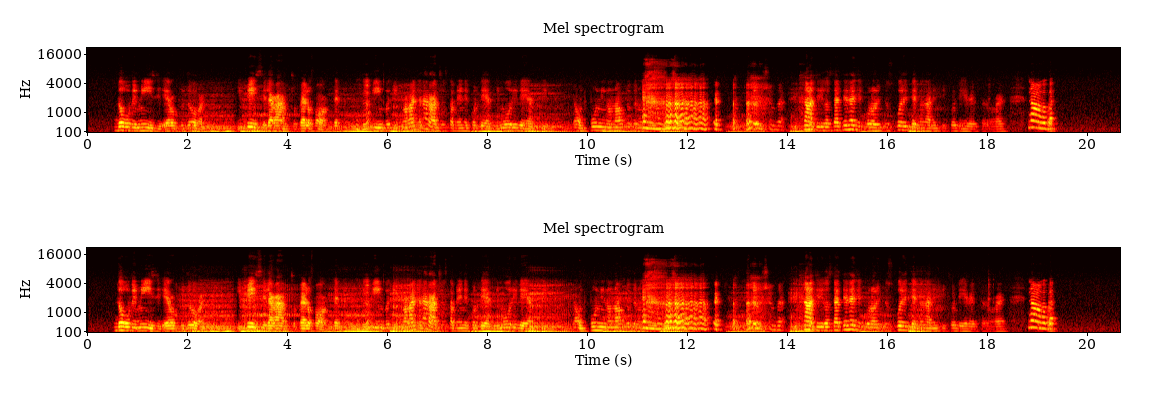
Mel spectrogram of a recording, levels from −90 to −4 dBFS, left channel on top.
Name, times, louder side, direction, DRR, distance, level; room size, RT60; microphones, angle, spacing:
voice 1, 0.5-2.4 3.0-5.0 5.5-9.2 9.7-11.9 12.5-12.6 13.3-13.9 14.3-17.0 17.3-18.3 19.2-19.3, right 3 dB, 70° right, 1.2 m, -33 dB
sound 1, 1.8-4.2 4.7-7.1 7.6-9.8 10.3-12.1 12.8-13.7 14.0-14.5 15.4-16.1 16.4-16.9, right 3 dB, 50° right, 0.3 m, -25 dB
voice 2, 5.4-5.7 11.1-12.4 13.2-13.5 14.2-14.5 18.8-19.3, equal, ahead, 1.0 m, -30 dB
5.2 x 3.3 x 2.2 m
head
